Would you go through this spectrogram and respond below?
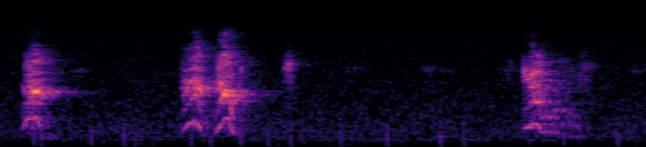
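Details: Small Prague Ratter giving high-pitched, yappy barks: a single bark, a quick double bark, a short yip, then one more bark after a pause, each sharp and bright.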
